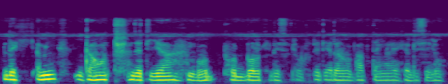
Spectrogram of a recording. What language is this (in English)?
Assamese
